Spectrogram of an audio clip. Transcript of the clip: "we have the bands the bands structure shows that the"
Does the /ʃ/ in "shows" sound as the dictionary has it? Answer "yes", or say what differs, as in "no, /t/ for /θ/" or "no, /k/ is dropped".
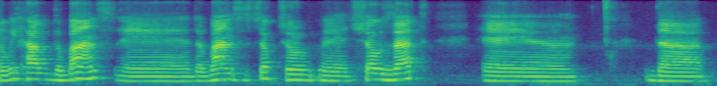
yes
